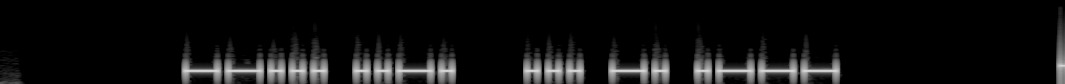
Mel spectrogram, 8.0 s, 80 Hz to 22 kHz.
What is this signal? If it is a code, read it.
Morse code, heard as a keyed tone, about 15 wpm, 700 Hz. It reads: 7F SNJ
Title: Field Day Exchanges Encore - 15wpm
